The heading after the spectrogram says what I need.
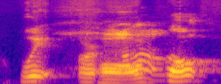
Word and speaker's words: Hull: He's from Northern England, and it's kind of like more like it's he's from a town called Hull. Hull? And you're not supposed to pronounce the H. You're supposed to say O.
